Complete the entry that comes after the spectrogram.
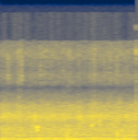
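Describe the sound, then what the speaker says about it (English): Rain falls steadily in the Morrowind town of Balmora by the Odai River, a faint, even hiss of drops with no other sound. "It's still raining, which is annoying."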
